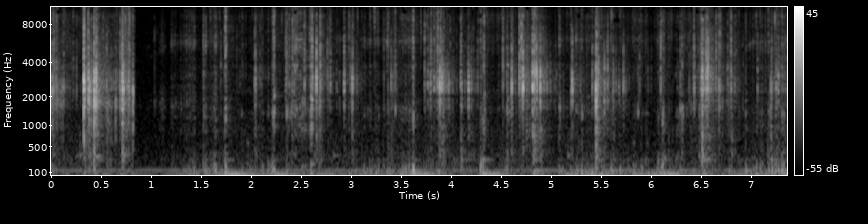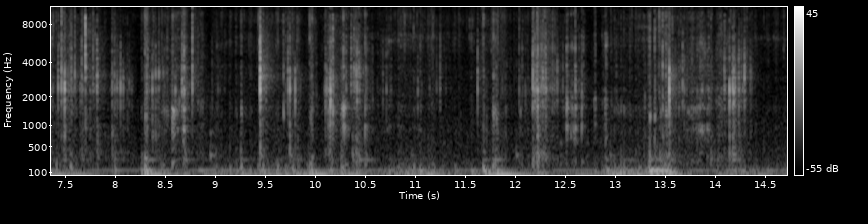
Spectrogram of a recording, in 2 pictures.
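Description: A hand-sized, solid purple oval bar of soap is shaved with a utility knife, and pink-purple curls peel off. Short, bright scraping and crinkling strokes repeat in irregular bursts over a low steady hum.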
